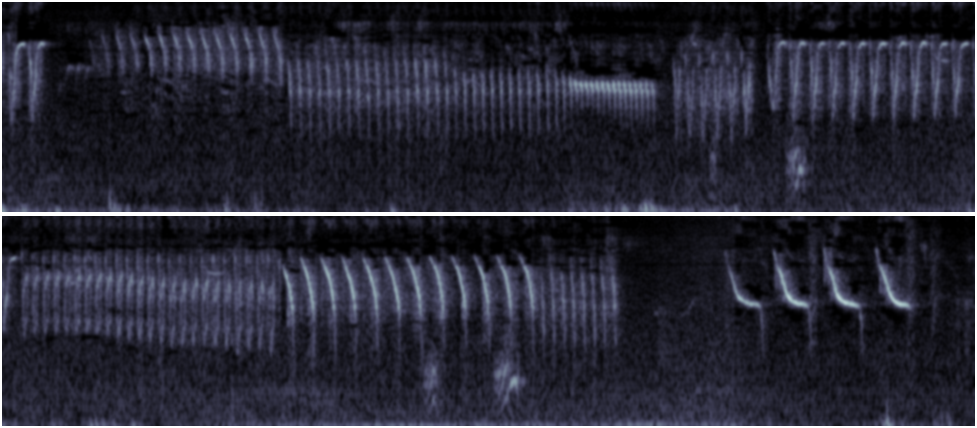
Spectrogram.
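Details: Song canary bred for sweet singing: long continuous rolling trills and buzzy rattles changing tempo, a fast clipped trill section, then a few sharp looping whistled notes.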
